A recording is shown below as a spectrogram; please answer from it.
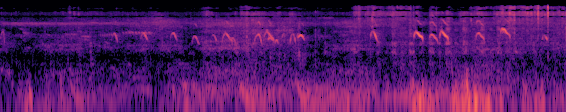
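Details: Forty ducklings hatching in a cave nest: shrill, falling peeps, roughly two per second and growing denser and louder toward the end, with low rumbling handling noise.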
